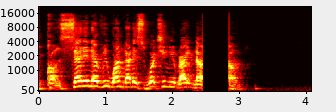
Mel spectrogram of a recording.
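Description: A man speaks with strong emotion, heard close through a computer microphone.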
